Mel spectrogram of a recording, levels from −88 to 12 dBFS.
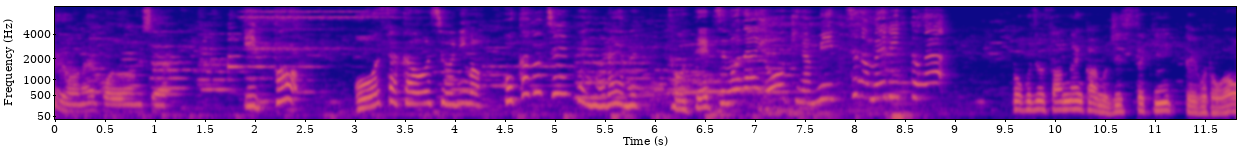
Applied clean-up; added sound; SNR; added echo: classical method log-MMSE.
